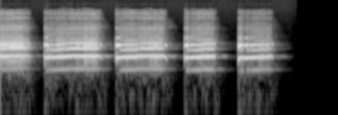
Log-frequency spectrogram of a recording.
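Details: Hen red junglefowl giving five loud, reedy notes in two seconds, the first few longer and the later ones shorter, separated by brief pauses, in a quiet setting.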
